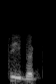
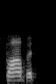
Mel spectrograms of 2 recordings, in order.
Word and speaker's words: Thabit: And one of the things that the Imaginibus, Thabit Ibn, I want to pronounce it Thabit, but it's Thabit Ibn Qurra.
